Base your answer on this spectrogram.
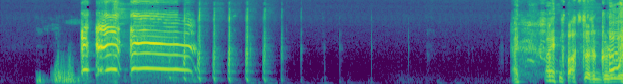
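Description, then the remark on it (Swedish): A man's voice mimics a rooster's crow, a rising, sustained harmonic call followed by a series of short clipped notes, then a pause before voices resume. “Ja, det är rooster imitation man.”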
